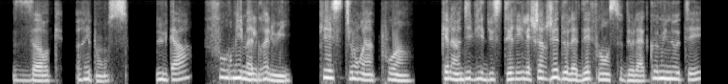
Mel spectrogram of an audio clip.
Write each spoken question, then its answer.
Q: Quel individu stérile est chargé de la défense de la communauté?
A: soldat.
